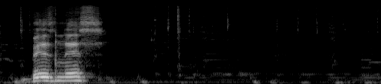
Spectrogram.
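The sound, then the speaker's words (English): Computer keyboard typing: sparse, irregular light clicks and taps, faint and scattered. They follow a brief spoken phrase at the start. “I'm just typing this for Instagram here”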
